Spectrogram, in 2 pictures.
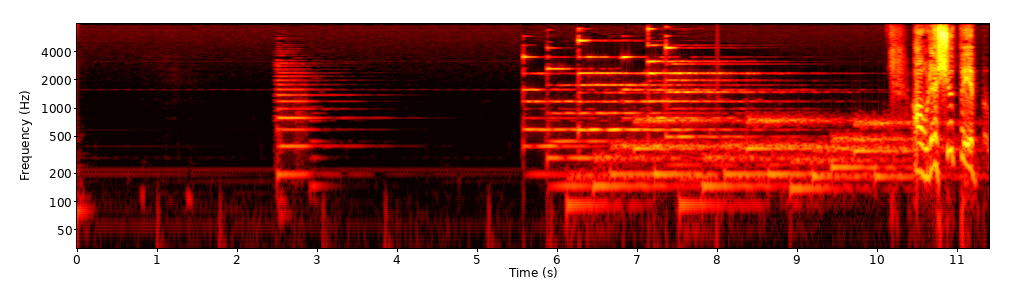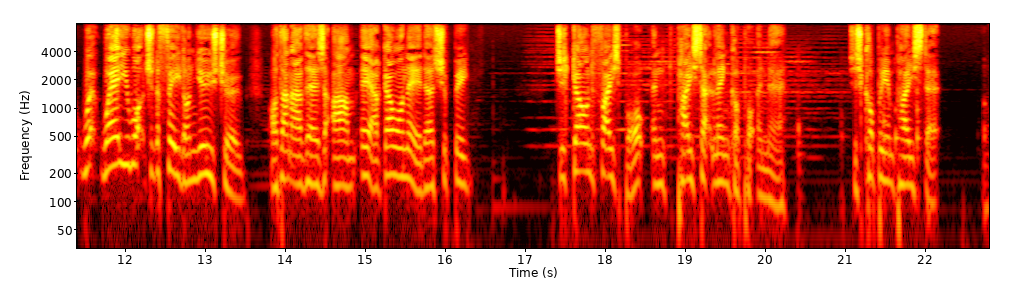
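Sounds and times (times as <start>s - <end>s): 
sustained layered electronic chord: 5.6s - 13.0s
bright electronic note ringing out with reverb: 6.3s - 12.0s
speech: 10.5s - 16.4s, 17.4s - 20.3s, 21.1s - 22.7s.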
